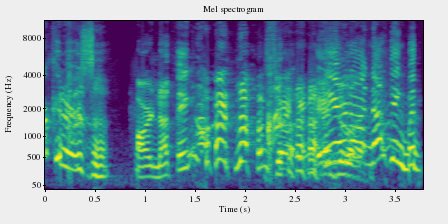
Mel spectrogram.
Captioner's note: laughs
